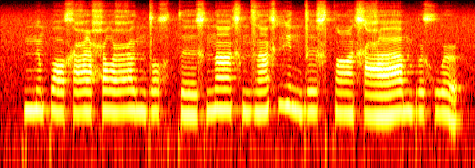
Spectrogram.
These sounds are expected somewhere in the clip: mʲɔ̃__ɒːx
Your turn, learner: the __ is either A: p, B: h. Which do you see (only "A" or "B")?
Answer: A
